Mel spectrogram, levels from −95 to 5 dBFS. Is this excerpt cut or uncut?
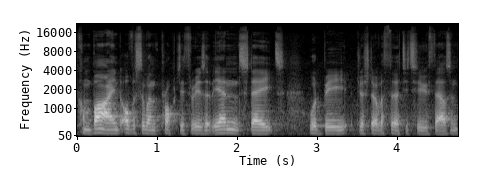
uncut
